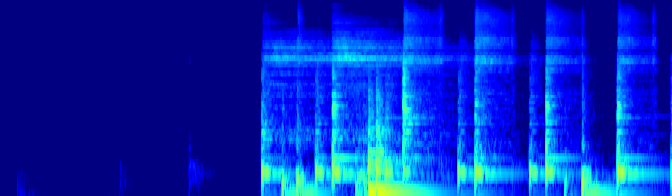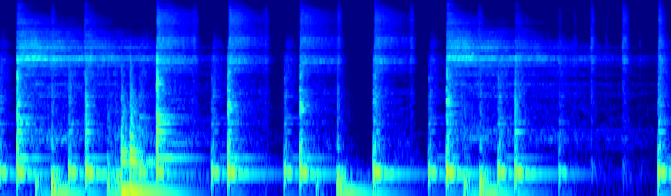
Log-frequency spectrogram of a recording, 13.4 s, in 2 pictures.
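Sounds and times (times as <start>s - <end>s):
tom drum: 2.7s - 12.6s.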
